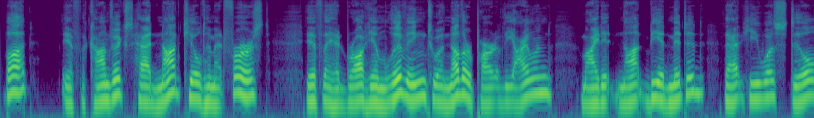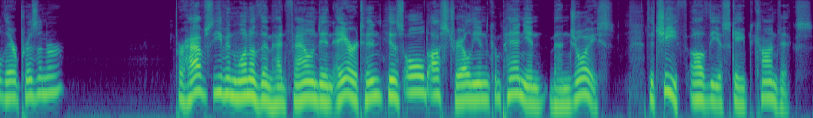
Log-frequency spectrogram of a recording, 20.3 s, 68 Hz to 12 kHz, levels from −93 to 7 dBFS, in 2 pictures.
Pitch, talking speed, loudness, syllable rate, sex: 160 Hz, 160 wpm, -19 LUFS, 4.5 syllables/s, male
